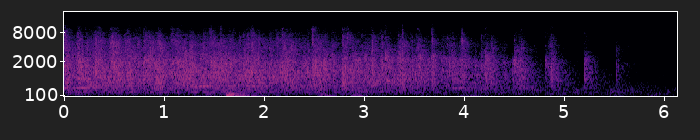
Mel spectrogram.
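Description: Audience applause in a hall, thinning to a few scattered claps and dying out near the end.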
